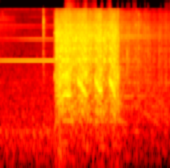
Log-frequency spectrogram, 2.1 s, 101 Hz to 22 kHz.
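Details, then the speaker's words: Toyota 7FG U25 forklift no-start after regulator replacement and tapping solenoid: click then brief starter whirring without catching; cranks normally, compression not suspected; owner suspects slow solenoid not working. "So let's see, let's try to crank it again, see if it starts up. Nothing."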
